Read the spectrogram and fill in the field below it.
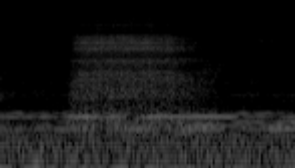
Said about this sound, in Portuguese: Fique atento à sua respiração. Inspire pelo nariz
